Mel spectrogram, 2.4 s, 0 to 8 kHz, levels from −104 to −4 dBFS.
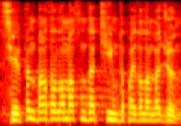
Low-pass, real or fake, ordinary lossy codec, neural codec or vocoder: none; real; none; none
